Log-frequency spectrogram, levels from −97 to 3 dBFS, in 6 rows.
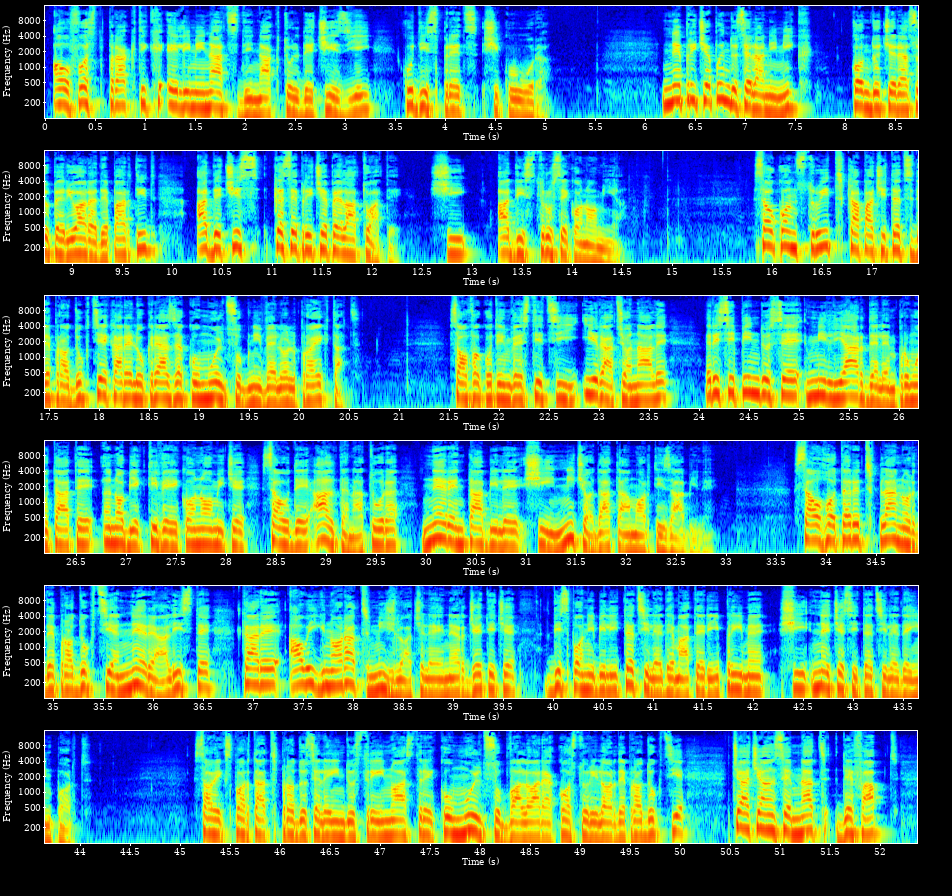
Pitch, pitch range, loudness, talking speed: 150 Hz, 130-170 Hz, -20 LUFS, 110 wpm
